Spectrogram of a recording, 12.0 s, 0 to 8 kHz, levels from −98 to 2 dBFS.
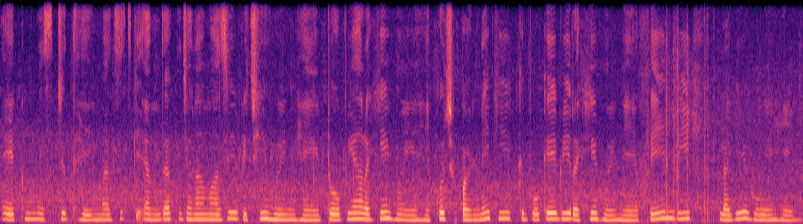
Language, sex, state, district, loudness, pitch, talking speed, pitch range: Hindi, female, Bihar, Saran, -20 LUFS, 195 Hz, 135 wpm, 180-215 Hz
